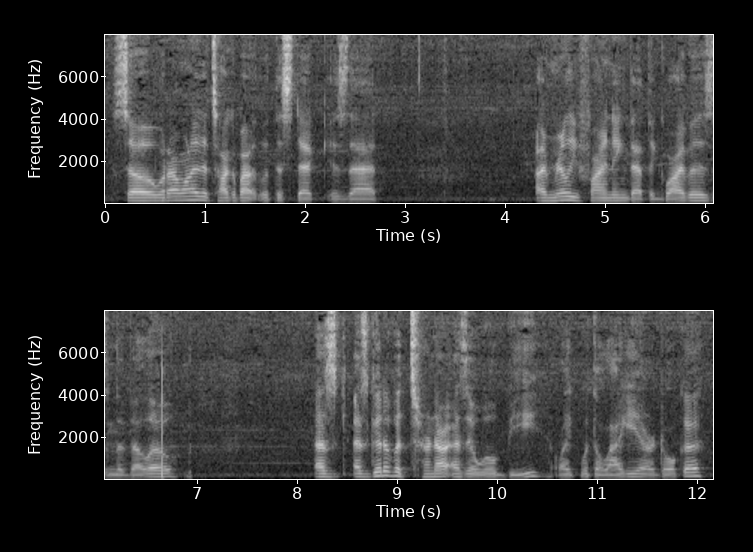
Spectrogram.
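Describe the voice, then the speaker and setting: A young man with a raspy voice, chatting casually at home about a card game deck, rambling with lots of fillers and self-mocking jokes. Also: mid-range voice, slight background noise. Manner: rambling, filler-heavy, self-mocking with frequent clearing of the throat. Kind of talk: casual talk to camera.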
